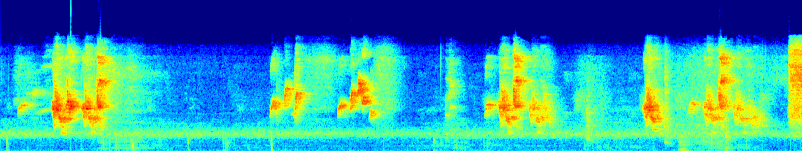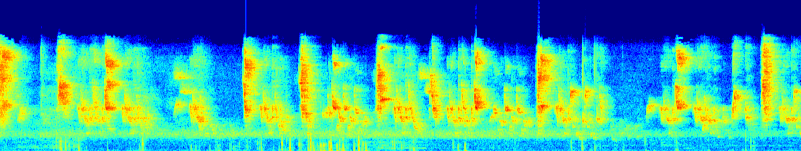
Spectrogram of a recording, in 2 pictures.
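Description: A bird chirping and twittering in quick, high, repeated phrases, almost without pause in the second half, over a steady faint hiss.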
